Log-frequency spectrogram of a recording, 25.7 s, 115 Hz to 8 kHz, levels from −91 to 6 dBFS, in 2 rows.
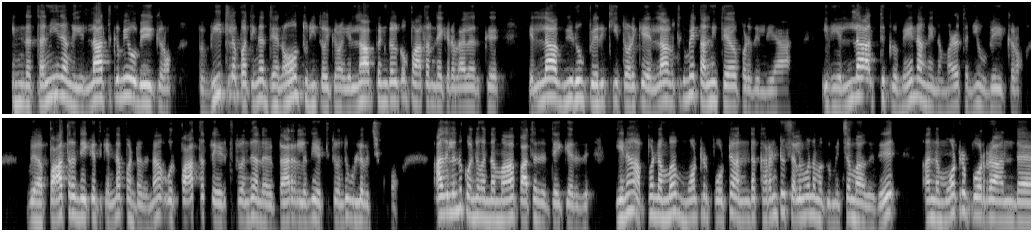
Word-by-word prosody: இந்த 180 -1 -3
தண்ணிய 200 +7 +1
நாங்க 180 -6 -1
எல்லாத்துக்குமே 210 +5 +4
உபயோகிக்கிறோம். 170 -4 +1 0.3
இப்ப - - -12
வீட்ல 245 +3 -1
பார்த்தீங்கன்னா, 185 +3 0
தினம் 185 +8 +1
துணி 185 -4 -4
துவைக்கிறோம். 160 -1 -3
எல்லா 165 +5 +5 0.2
பெண்களுக்கும் 195 +1 -2
பாத்திரம் 175 -1 +1
தேய்க்கிற 160 -1 -3
வேல 160 0 0
இருக்கு. 160 +3 -6 0.5
எல்லா 195 +7 +6 0.2
வீடும் 200 +1 +2
பெருக்கி 185 +1 -1
துடைக்க, 170 +1 -2
எல்லாவற்றுக்குமே 190 +6 +2
தண்ணி 180 +2 +2
தேவைப்படுது 160 -4 -2
இல்லையா? 140 +2 -8 0.5
இது 155 - -10
எல்லாத்துக்குமே 195 -4 +2
நாங்க 200 -5 0
இந்த 140 -1 -11
மழை 165 +3 -1
தண்ணிய 165 +2 -10
உபயோகிக்கிறோம். 150 -1 -8 0.4
வ 165 -1 +2
பாத்திரம் 210 -1 +5
தேய்க்கிறதுக்கு 185 -3 -1
என்ன 205 - 0
பண்ணுறதுன்னா, 155 -1 -3
ஒரு 180 - -5
பாத்திரத்துல 175 -1 0
எடுத்துட்டு 170 +2 -8
வந்து 185 +3 -1
அந்த 160 -2 -3 0.2
பேரல்லேருந்து 170 0 +1
எடுத்துட்டு 165 +1 -9
வந்து 190 +4 -4
உள்ள 170 +1 0
வச்சுக்குவோம். - - -16 0.5
அதுலேருந்து 225 +4 +3
கொஞ்சம், 195 -2 0
கொஞ்சமா 175 0 +2 0.2
பாத்திரத்த 170 -2 +2
தேய்க்கிறது. 150 -2 -5 0.4
ஏன்னா, 220 +6 +2
அப்ப 210 +1 -3
நம்ம 195 +4 +3 0.2
மோட்டரு 190 +2 -3
போட்டு 180 +5 -1
அந்த 175 +2 -3
கரண்டு 205 +5 -1
செலவும் 190 +2 0
நமக்கு 175 -4 -5
மிச்சமாகுது. 165 - -1 0.5
அந்த 180 -1 0
மோட்டரு 230 +3 +1
போடுற 200 -2 +2 0.2
அந்த 170 -1 -3
180 Hz, 155 wpm, -20 LUFS, 165-200 Hz, 0.5 s, எல்லா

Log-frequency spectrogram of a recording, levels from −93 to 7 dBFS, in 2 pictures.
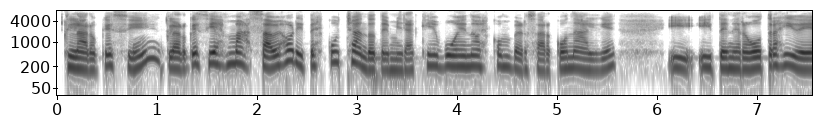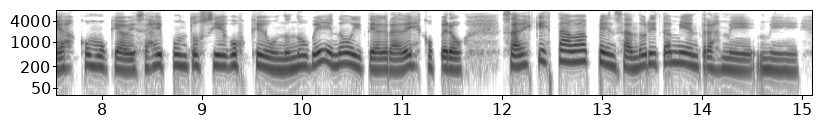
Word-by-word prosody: Claro 175 -5 +3
que 220 +8 0
sí, 220 - -1
claro 180 -1 +2
que 240 - +3
sí. 255 - +2
Es 240 -4 +4
más, 250 0 0
¿sabes? 195 +2 +4
Ahorita 260 -8 +2
escuchándote, 235 - +1
mira 160 0 -2
qué 220 +3 -3
bueno 210 0 +2
es 200 - -9
conversar 175 -6 -4
con 180 +1 0
alguien 175 +3 -3 0.5
y 185 -3 -3
y 195 0 -1
tener 180 -1 +1
otras 190 +5 +3
ideas. 180 -5 +3
Como 205 -4 -3
que 180 - -2
a 165 - 0
veces 165 +4 -3
hay 225 +1 +1
puntos 220 -1 -3
ciegos 220 0 0
que 220 -4 +1
uno 170 -1 -2
no 210 +3 -1
ve, 255 +4 +2
¿no? 245 +2 +1
Y 210 -4 +1
te 175 0 +1
agradezco. 170 +5 -2
Pero, 180 -1 +3 0.4
¿sabes 220 +2 +1
qué 305 - -3
estaba 285 0 +1
pensando 215 -8 0
ahorita 245 +2 -1
mientras 215 -9 -2
me 160 -3 -4
me 160 -3 -6
200 Hz, 185 wpm, -23 LUFS, 175-225 Hz, 0.5 s, Es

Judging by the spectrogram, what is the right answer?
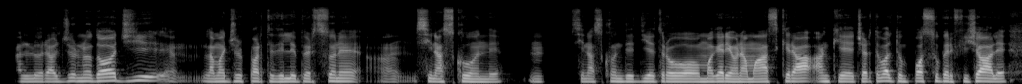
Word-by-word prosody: Allora 135 0 -4
al 135 - -1
giorno 150 +3 -3
d'oggi, 165 +3 +2
uhm, 160 0 -12
la 135 -2 -2
maggior 140 +1 -2
parte 140 -1 -2
delle 135 +1 0
persone, 140 +1 -2 0.2
uhm, 135 +4 -14
si 145 0 -2
nasconde, 125 -1 -1 0.2
uhm, 130 - -9 0.3
si - - -10
nasconde 135 +1 -3
dietro 135 0 +2
magari 135 +1 +3
a 130 - +4
una 125 - +3
maschera, 135 +3 +3
anche 140 -1 -1
certe 140 +1 -2
volte 155 -2 +2
un 135 -1 -3
po' 150 - +3
superficiale, 145 -1 +2
135 Hz, 160 wpm, -24 LUFS, 130-145 Hz, 0.3 s, a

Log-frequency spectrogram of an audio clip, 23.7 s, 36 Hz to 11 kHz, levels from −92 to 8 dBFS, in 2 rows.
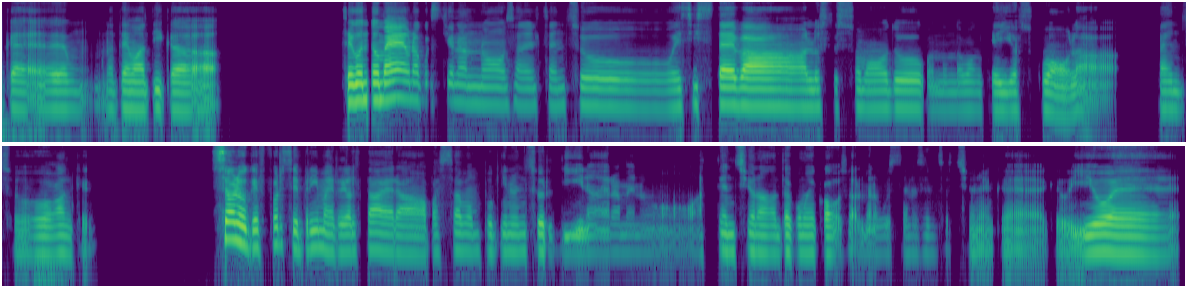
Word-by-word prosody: che 150 - -5
è 145 0 -2
è - - -1
u 145 0 -12
una 145 -5 -13
tematica 140 -1 0 1.3
secondo 200 +2 +8
me 210 +3 +9
è - - +7
una 210 -2 -3
questione 195 0 -11
annosa, 175 -1 -8
nel 165 0 -12
senso 155 -3 -6
esisteva 160 -1 +5
allo 155 0 -2
stesso 155 0 -16
modo 150 0 -3
quando 140 - -16
andavo 140 0 -12
anche 140 0 -11
io 140 +1 -3
a - - -6
scuola. 130 -4 -5 0.4
Penso 140 - -7
anche 145 +3 -8 1.2
solo 245 -5 +8
che 180 0 +1
forse 180 -1 -5
prima 170 +1 -2
in 150 - -4
realtà 155 +2 -3
era 140 -2 -4
passava 155 +2 -9
un 150 0 -11
pochino 150 0 -9
in 150 +1 -9
sordina, 280 - -6
era 150 - -15
meno 75 - -21
attenzionata 150 -2 -5
come 145 0 -6
cosa, 140 0 -5
almeno - - -13
questa 70 0 -22
è - - -21
una 140 - -24
sensazione 140 0 -17
che - - -12
che - - -17
ho - - -8
io, 150 +1 +3
ehm, 140 -2 0
150 Hz, 135 wpm, -23 LUFS, 145-165 Hz, 1.3 s, me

